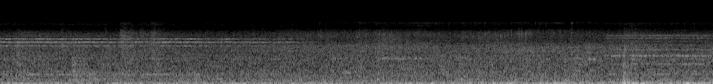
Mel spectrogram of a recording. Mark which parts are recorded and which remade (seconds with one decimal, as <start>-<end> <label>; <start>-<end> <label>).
0.0-0.8 recorded; 0.8-2.2 remade; 2.2-4.0 recorded; 4.0-4.8 remade; 4.8-5.2 recorded; 5.2-5.8 remade; 5.8-7.1 recorded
